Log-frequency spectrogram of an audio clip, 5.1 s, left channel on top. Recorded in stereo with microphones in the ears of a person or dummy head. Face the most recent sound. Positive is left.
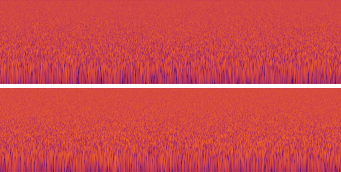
No sound to turn to.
